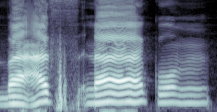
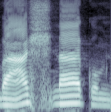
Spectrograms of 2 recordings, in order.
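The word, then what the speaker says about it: بَعَثْنَاكُمْ: Jangan sampai kita menggantinya dengan ba'ashnakum dengan sin.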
